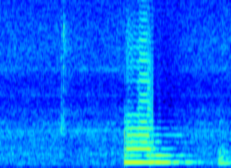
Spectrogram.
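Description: Computer error alert sound: a faint click, then a single loud horn-like beep starting abruptly about a second and a quarter in and fading out within under a second. It signals that PowerPoint could not play the audio file, which it reports as invalid or corrupt.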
